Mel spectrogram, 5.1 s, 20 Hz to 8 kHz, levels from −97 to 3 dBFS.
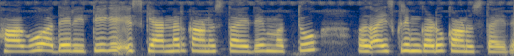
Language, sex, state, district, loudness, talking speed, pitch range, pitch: Kannada, female, Karnataka, Bidar, -14 LUFS, 140 wpm, 290-320 Hz, 305 Hz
